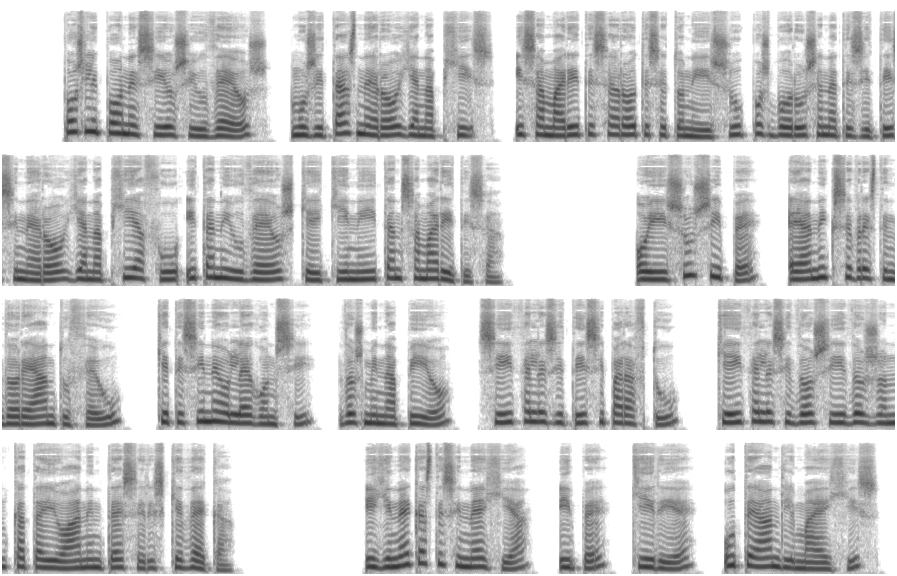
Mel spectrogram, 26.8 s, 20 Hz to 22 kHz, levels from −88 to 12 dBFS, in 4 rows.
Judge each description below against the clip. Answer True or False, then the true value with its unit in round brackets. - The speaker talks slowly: False (160 wpm)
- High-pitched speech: True (230 Hz)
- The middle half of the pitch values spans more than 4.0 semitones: False (3.0 semitones)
